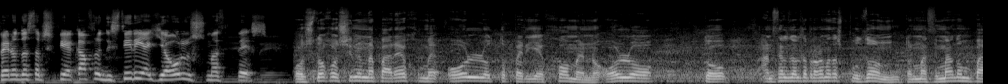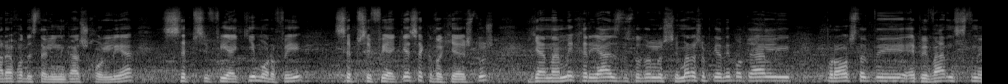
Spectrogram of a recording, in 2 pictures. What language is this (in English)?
Greek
